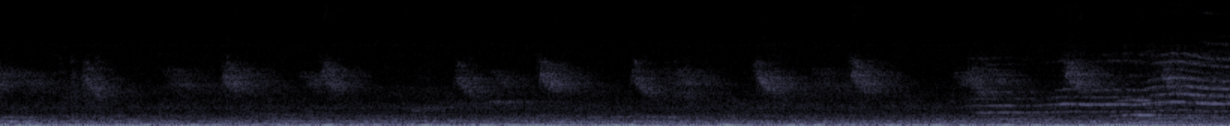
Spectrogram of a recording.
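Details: Neighbourhood cat in a confrontation outdoors, giving a drawn-out, rising, wavering yowl in the final two seconds, after steady repeated high bird chirps over a constant low rumble of traffic.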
